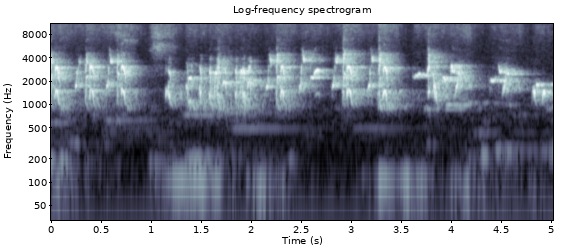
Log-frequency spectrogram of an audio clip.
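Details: Local Javanese sooty-headed bulbul in lively 'receh' chattering song with a 'ropel' rolling style, described as deep, clear and loud: dense bursts of short, bubbly whistled notes, rising and falling, packed into rapid phrases with a low hum beneath.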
